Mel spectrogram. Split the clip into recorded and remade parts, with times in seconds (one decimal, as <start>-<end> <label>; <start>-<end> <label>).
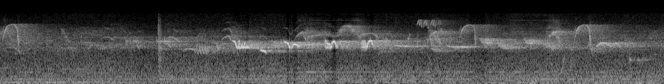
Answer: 0.0-3.1 recorded; 3.1-3.6 remade; 3.6-5.1 recorded; 5.1-5.6 remade; 5.6-6.6 recorded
